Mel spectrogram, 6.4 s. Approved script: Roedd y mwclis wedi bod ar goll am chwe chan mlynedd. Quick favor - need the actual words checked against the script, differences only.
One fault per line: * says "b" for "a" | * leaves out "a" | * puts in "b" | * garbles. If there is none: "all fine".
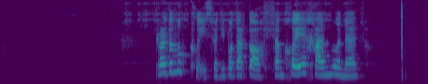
all fine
